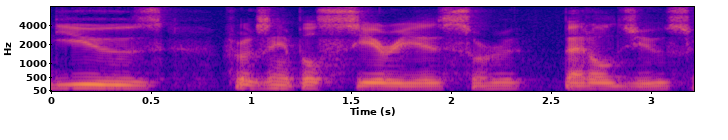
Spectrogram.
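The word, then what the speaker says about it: Betelgeuse: for example cus or Bal juice or if you want to pronounce it Beetlejuice or or any other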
